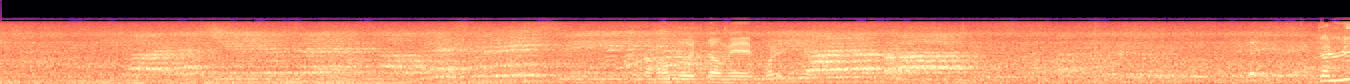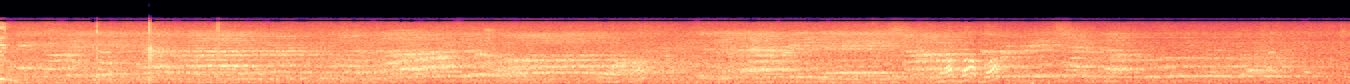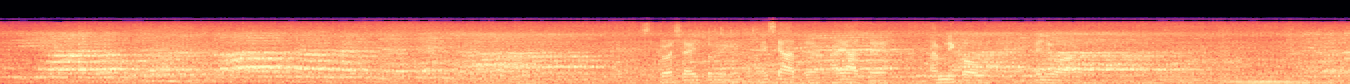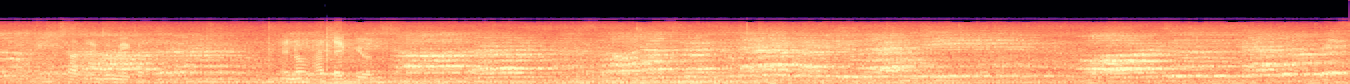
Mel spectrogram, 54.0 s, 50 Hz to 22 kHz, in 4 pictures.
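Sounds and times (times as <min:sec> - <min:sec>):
young voices singing together: 0:00.0 - 0:54.0.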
